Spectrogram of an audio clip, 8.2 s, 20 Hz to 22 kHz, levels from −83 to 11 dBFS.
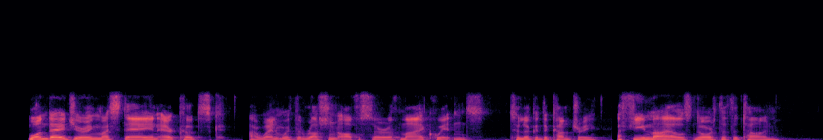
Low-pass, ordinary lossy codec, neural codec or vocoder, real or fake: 7.2 kHz; Opus, 24 kbps; none; real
